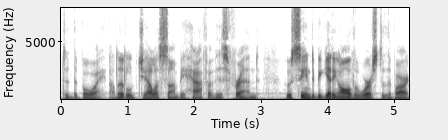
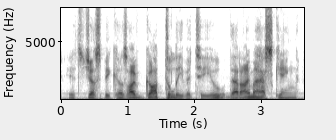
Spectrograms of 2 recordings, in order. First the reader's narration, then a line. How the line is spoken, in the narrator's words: replied the dragon rather testily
